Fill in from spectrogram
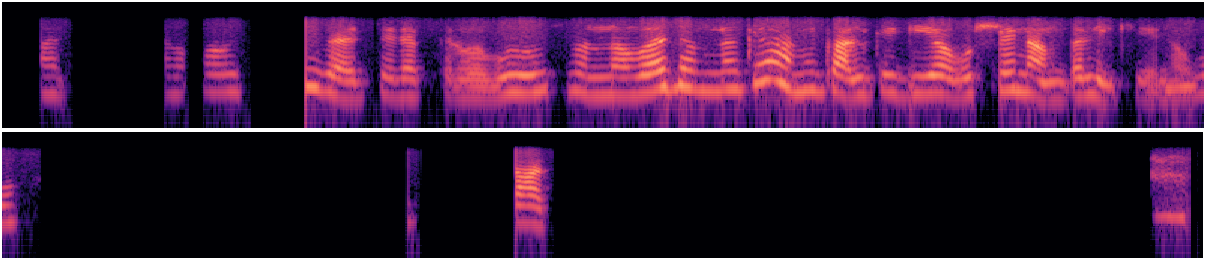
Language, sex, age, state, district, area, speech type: Bengali, female, 60+, West Bengal, Purba Bardhaman, urban, conversation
